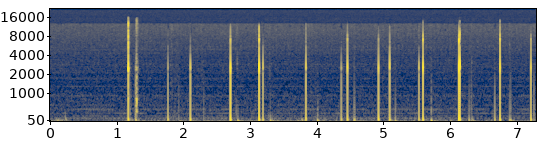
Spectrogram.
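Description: Long acrylic nails tap and scratch on the sides of the two small hollow metal and plastic microphone capsules of a Tascam DR-40 recorder. About 16 sharp, dry clicks land close up and irregularly spaced, each dying away almost instantly over a quiet, low hum.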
